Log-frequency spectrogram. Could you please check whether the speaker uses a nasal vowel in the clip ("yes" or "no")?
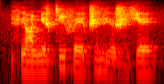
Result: yes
